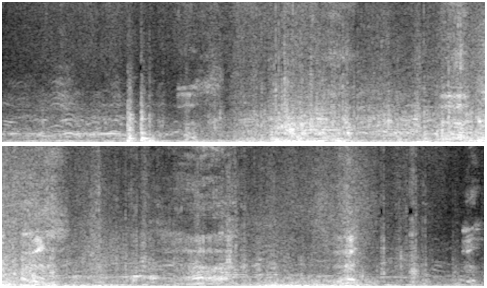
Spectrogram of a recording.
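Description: Wooden crates crash and clatter to the ground.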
